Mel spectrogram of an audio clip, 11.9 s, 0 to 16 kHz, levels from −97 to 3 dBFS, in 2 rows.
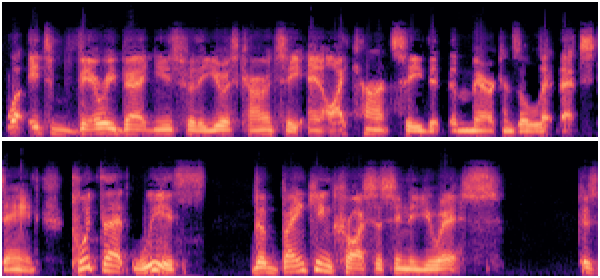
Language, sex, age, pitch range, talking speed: English, male, 40-59, 110-140 Hz, 150 wpm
